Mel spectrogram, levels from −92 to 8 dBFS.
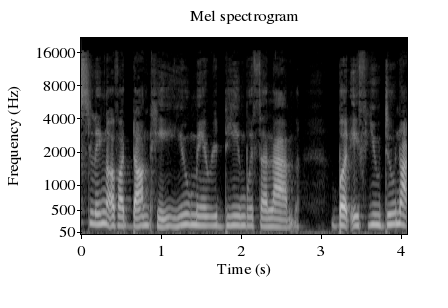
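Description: No technical faults are audible.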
